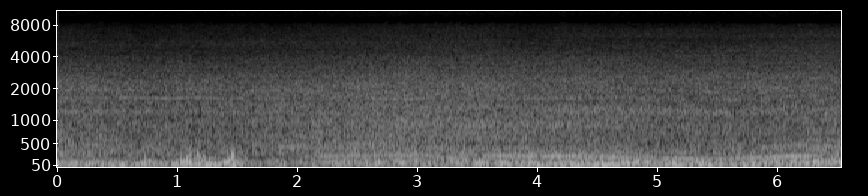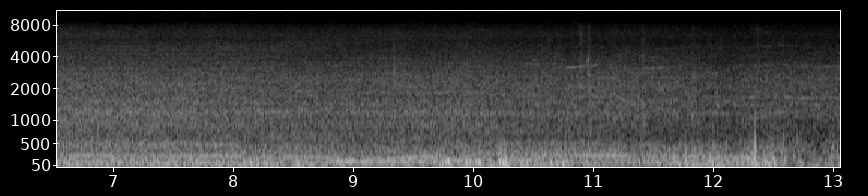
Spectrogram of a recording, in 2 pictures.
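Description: Claas Axion 930 tractor's six-cylinder diesel engine running hard under the load of a mounted reversible plough, a deep steady rumble. Its note dips and recovers a couple of times as the plough pulls on the engine.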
